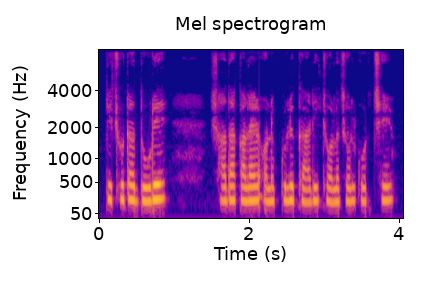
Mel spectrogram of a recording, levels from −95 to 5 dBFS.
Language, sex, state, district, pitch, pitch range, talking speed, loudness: Bengali, female, West Bengal, Alipurduar, 210 Hz, 205-225 Hz, 120 wpm, -19 LUFS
